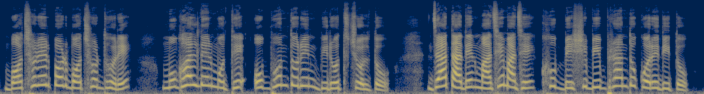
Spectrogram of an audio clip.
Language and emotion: Bengali, neutral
